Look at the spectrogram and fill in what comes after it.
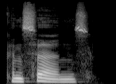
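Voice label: "concerns", British English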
